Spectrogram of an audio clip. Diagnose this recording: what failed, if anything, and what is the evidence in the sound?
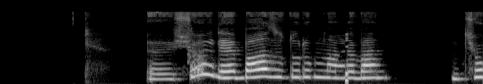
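Codec stage: brief disruptions at 1.87–1.93 s and 3.44–3.48 s, likely a broken MP3 bit reservoir, with frames decoding from another frame's bytes.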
